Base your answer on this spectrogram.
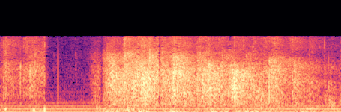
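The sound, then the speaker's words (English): A light ripple of audience applause welcomes a speaker to an evening talk. Soft, steady clapping swells after a short lull and carries on at a fairly even level until the end. “Can we give him a little ripple of welcome as he comes to speak to us?”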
